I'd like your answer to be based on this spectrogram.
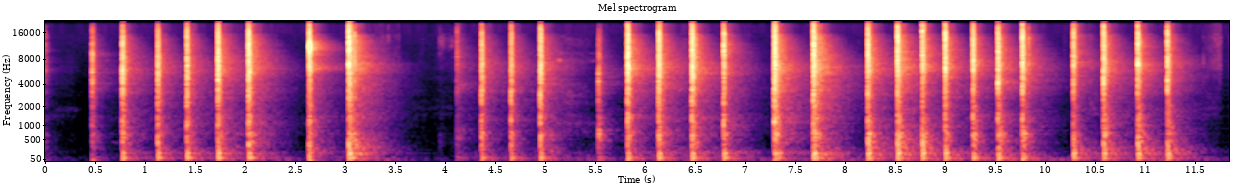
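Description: A hammer drives nails into roof shingle hip caps, fastening the top nailing tabs: dozens of sharp, close, ringing blows fall in quick irregular runs, separated by short pauses.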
